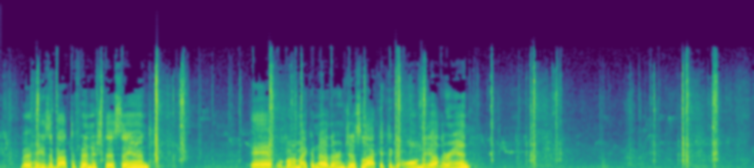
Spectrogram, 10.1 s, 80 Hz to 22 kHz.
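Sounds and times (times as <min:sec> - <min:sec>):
sharp clicks on wire frame: 0:00.0 - 0:09.7.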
